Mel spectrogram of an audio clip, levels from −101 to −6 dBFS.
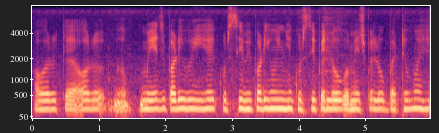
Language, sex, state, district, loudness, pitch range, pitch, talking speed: Hindi, female, Uttar Pradesh, Lalitpur, -16 LUFS, 180-195 Hz, 190 Hz, 210 wpm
